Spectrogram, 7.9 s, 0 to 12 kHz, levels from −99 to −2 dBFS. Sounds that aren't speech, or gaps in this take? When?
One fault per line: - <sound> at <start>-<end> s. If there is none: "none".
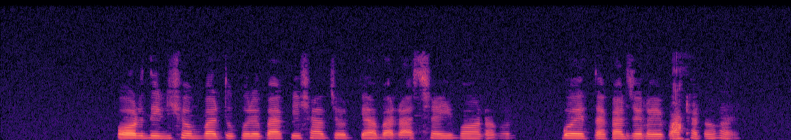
none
